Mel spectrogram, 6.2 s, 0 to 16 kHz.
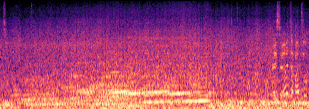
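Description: A Lamborghini Murciélago LP-580 V12 with a manual gearbox revs steadily upward in second gear, a loud continuous engine whine rising in pitch while a person talks over it inside the car.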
